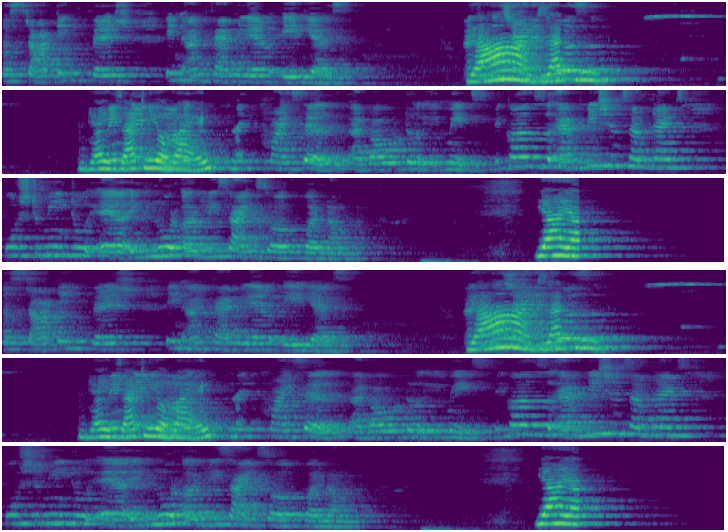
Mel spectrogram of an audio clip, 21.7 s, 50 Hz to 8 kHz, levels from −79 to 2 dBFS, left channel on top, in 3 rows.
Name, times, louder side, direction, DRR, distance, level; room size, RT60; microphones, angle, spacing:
voice 1, 0.0-3.4 4.6-6.1 6.4-7.0 8.2-9.1 9.5-18.0, left 2 dB, 75° left, 5.8 m, -30 dB
voice 2, 4.6-6.1 8.0-9.6 19.8-20.3, left 2 dB, 20° left, 1.0 m, -19 dB
25.0 x 22.0 x 9.0 m
head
